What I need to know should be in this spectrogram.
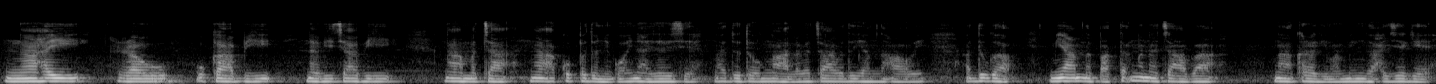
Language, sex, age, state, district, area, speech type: Manipuri, male, 18-30, Manipur, Imphal West, rural, spontaneous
